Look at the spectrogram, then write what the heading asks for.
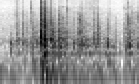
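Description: A sheet of card is cranked through a Big Shot die-cutting machine, giving a short run of quiet clicks and mechanical rattles with one sharper snap near the middle, close by and alone.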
